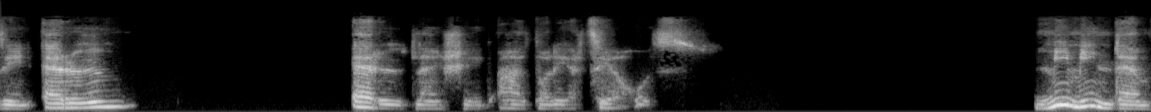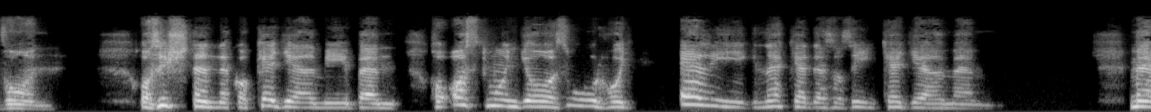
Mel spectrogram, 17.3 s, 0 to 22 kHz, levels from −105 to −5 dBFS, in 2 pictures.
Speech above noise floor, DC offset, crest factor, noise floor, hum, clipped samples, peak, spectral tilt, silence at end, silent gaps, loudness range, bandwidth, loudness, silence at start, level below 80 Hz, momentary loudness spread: over 65 dB; under 0.1%; 20 dB; under -90 dBFS; none; under 0.1%; -6 dBFS; -4.5 dB/octave; 0 s; none; 11 LU; 12 kHz; -25 LUFS; 0 s; -72 dBFS; 15 LU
